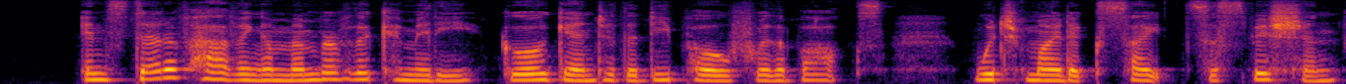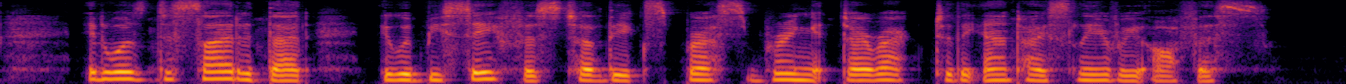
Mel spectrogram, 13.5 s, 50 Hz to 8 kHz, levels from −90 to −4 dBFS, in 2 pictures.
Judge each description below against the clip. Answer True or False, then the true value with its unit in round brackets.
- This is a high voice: True (200 Hz)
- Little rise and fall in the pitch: True (2.1 semitones)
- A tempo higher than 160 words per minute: True (180 wpm)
